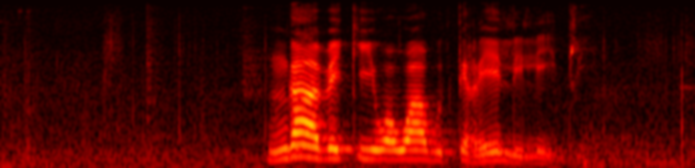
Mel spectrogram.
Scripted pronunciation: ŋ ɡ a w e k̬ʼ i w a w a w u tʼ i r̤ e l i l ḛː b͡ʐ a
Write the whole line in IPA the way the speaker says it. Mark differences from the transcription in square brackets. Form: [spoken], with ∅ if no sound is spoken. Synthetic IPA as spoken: ŋ ɡ a [β] e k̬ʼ i w a w a [β] u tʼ i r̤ e l i l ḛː b͡ʐ [i]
